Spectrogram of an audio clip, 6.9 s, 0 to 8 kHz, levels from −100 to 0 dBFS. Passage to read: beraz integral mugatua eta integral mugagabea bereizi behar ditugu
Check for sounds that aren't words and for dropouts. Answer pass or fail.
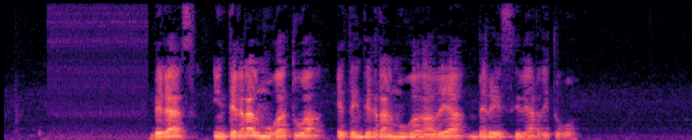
pass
